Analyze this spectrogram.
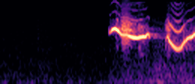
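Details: Male common iora singing energetically, a recording meant to provoke other birds: two clear whistled notes, the first level then dipping, the second swooping down and back up.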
